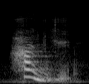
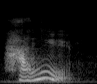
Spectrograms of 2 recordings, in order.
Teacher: The pinyin and tone for Hanyu is with the 4th falling tone on Han · The pinyin and tone for Hanyu has a 2nd rising tone on Han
